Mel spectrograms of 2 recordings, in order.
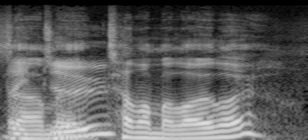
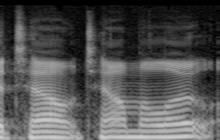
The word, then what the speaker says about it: Taumalolo: Yeah, Taumalolo. I think that's wrong. I'm pretty sure he came out a year or two ago and said, "Oh no, you've been saying my name wrong the whole time."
